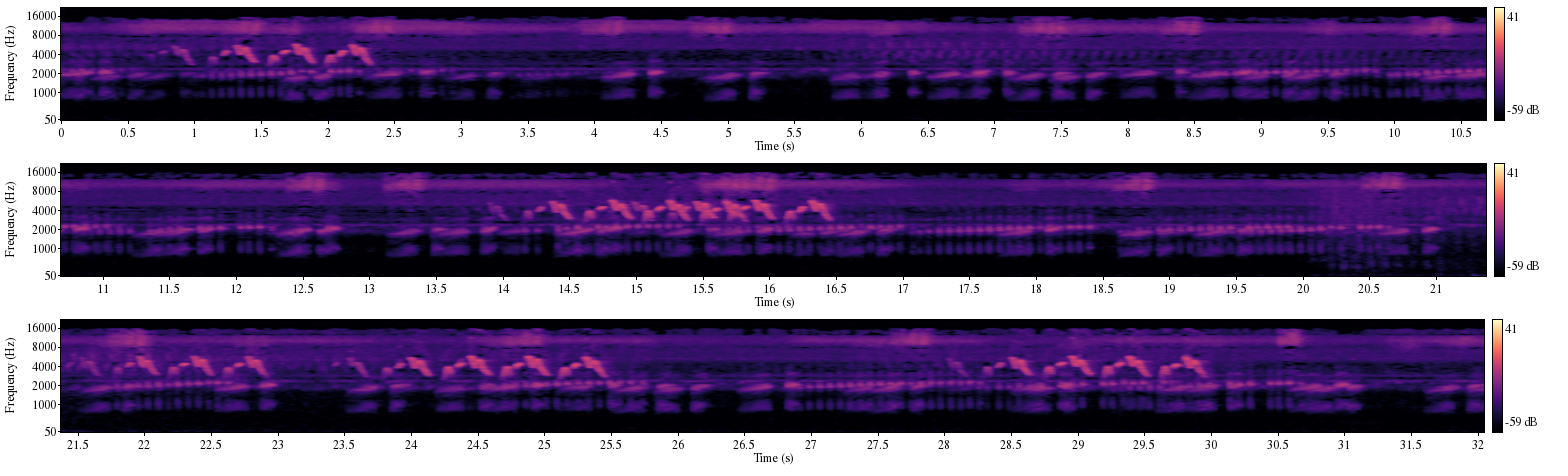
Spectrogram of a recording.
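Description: Chorus of frogs calling: a steady run of quick, pulsed croaks, with short bursts of higher, rising notes every few seconds. A brief low rumble comes about two-thirds of the way through.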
